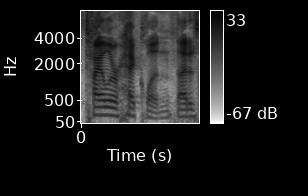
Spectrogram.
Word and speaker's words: Hoechlin: It's Tyler Hoechlin. That is how you pronounce his name.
